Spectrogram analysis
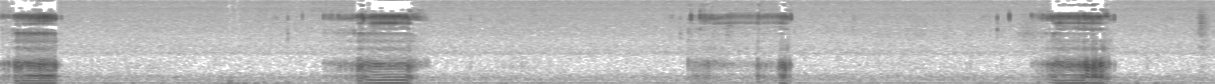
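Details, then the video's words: Sleeping Boxer puppy Troy, four months old, snoring: loud, buzzy, rattling snores with a low droning tone, repeated about every three and a half seconds with softer breaths between, over a steady background hum. "Snoring Boxer Puppy"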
